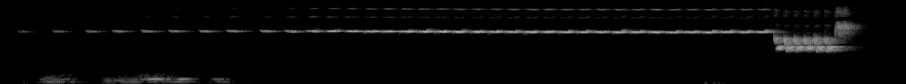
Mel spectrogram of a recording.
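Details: Common nightingale from Afghanistan singing a long series of pure, high whistled notes that start as separate pulses and swell into a loud crescendo over about seven seconds, ending in a brief harsh rattling burst; faint low sounds at the start.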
